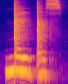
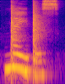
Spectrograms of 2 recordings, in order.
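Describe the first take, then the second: No difference in how they are said.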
